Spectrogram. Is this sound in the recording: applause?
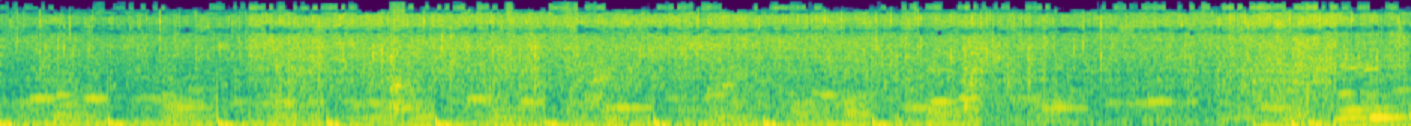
no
